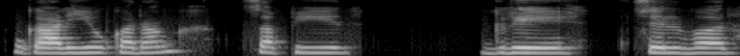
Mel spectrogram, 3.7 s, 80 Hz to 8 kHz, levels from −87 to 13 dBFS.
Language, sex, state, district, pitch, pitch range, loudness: Hindi, female, Uttar Pradesh, Lalitpur, 270 Hz, 260-280 Hz, -19 LUFS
